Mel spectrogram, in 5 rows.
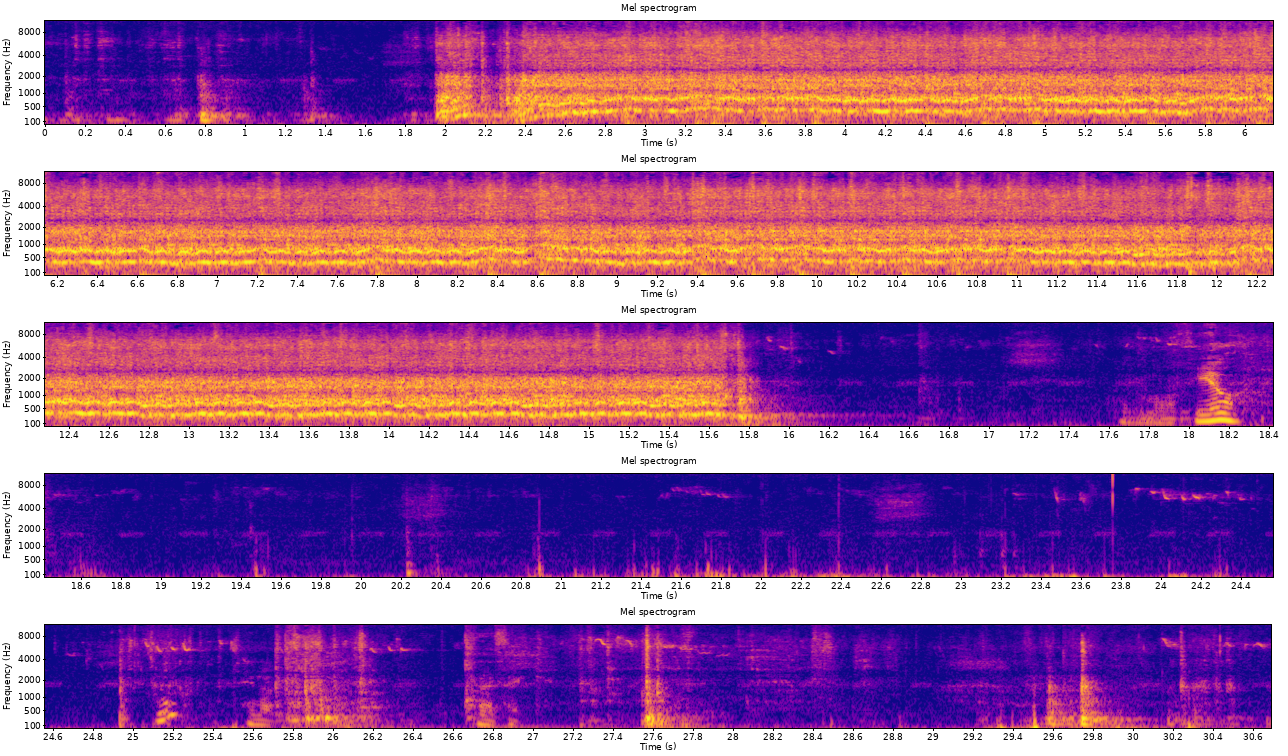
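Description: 1948 Bedford six-cylinder truck's starter motor, worked by hand because the dash pull-start lever won't engage it properly, cranking the engine with a loud steady whine. It starts about two seconds in, runs for about fourteen seconds and cuts off suddenly. Quieter clicks and knocks follow.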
